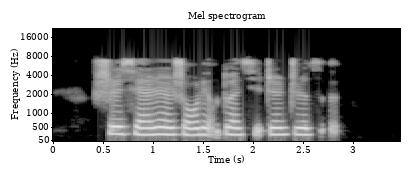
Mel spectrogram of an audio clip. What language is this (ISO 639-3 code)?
zho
